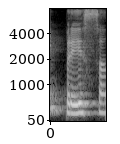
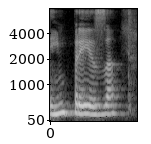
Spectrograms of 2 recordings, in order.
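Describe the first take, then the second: First: The S is pronounced as a hissing S sound. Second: The S is pronounced as a buzzing Z sound. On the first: The speaker calls it wrong. "Não é empresa" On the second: The speaker calls it right. "é empresa"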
